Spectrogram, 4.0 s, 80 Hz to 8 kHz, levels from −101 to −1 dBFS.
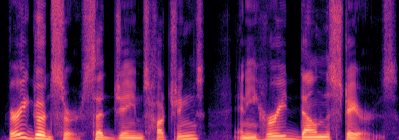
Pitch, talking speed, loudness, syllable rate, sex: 135 Hz, 180 wpm, -21 LUFS, 4.5 syllables/s, male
